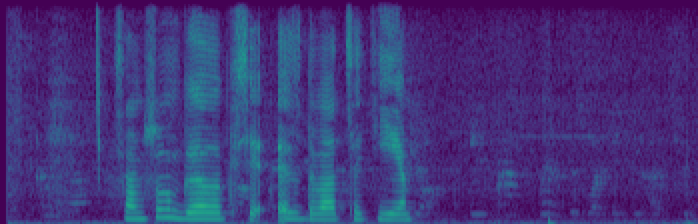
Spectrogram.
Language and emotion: Russian, neutral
